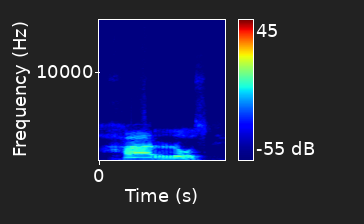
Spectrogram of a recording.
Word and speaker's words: jarros: Lembra a pronúncia do J, né? Jarros.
